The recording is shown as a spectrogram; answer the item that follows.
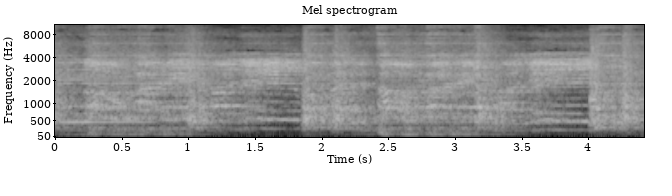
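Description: A group of men singing a Goan ghumat aarti in chorus, with loud held and bending sung notes, over a steady beat of ghumat clay-pot drums and jingling small cymbals.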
